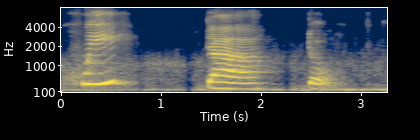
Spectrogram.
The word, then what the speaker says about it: cuidado: is the fact that when you have CU, it takes that KW sound from your Q. Okay, so right away, we have some clues as to how we're going to be pronouncing this word. Q or Q, and the stress again is going to be on the second vowel.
